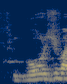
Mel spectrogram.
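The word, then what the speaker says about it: bourgeois: Middle class के लिए French में जो लफ्ज़ यूज़ होता है वो है बोर्जवा, BOURGOISE, बोर्जवा इसको प्रोनाउंस करते हैं।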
